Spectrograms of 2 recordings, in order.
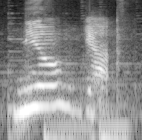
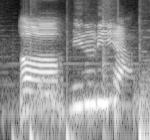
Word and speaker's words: miliar: Nah, pada video tersebut terdapat kesalahan fonetik, yaitu perubahan fonem I menjadi fonem Y, sehingga pelafalan miliar menjadi milyar. Nah, bentuk kata baku itu merupakan miliar, atau jelas tertulis dalam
